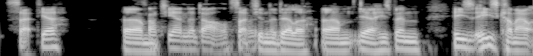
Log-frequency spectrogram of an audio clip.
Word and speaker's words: Satya Nadella: Satya, how do you pronounce his name? Satya. Satya Nadella.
